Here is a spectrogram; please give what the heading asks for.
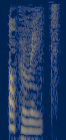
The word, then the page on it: operate: ‘ɒpə,reıt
